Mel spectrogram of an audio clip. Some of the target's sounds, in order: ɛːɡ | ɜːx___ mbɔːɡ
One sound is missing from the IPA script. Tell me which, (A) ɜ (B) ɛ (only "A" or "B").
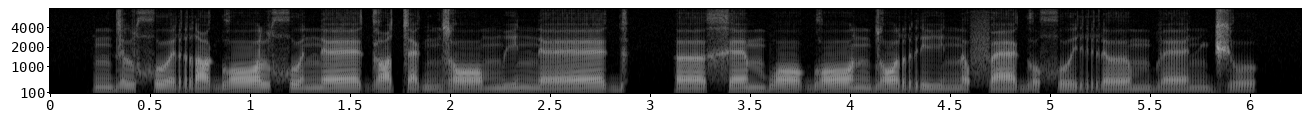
B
